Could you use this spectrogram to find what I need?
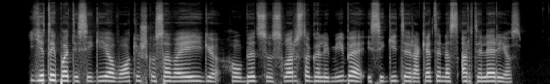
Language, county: Lithuanian, Vilnius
